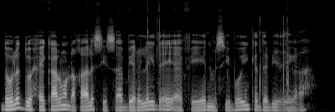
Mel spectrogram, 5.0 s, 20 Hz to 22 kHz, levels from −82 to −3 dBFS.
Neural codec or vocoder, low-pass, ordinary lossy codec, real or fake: none; none; none; real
